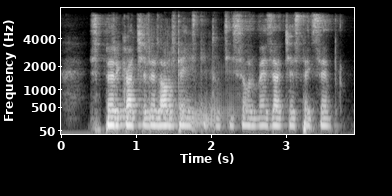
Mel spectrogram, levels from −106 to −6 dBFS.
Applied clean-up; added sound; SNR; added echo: neural mask model DeepFilterNet 3.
